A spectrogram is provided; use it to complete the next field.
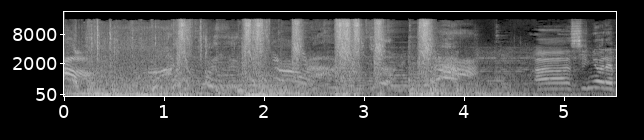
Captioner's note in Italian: spari di arma silenziata ovunque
